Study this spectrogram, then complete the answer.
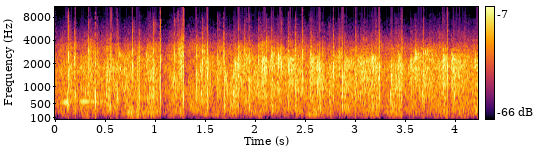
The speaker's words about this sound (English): You guys have been an amazing audience, so you're going to give yourselves a hand first.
